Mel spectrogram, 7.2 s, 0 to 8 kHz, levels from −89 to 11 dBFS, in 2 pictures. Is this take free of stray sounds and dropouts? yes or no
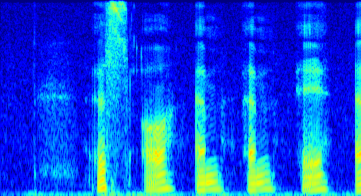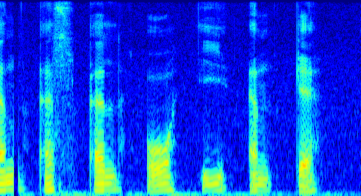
no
